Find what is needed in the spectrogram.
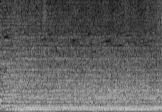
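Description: A loud, held musical chord with a bright cymbal-like wash over it: a dramatic sting in the film's soundtrack.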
